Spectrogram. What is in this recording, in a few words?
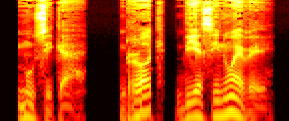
rock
